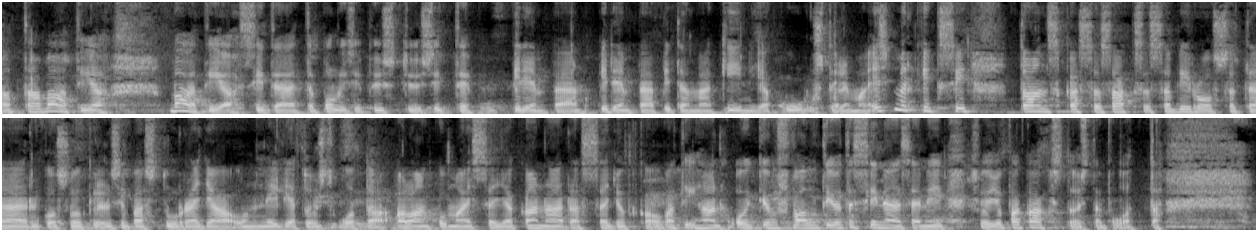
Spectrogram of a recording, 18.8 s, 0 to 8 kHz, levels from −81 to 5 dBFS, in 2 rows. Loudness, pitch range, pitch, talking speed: -14 LUFS, 145-190 Hz, 165 Hz, 120 wpm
